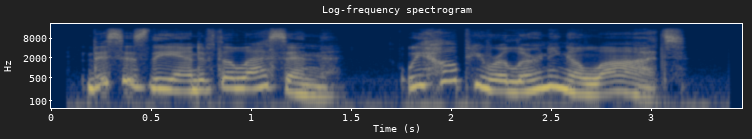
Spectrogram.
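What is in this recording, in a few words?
this is the end of the lesson, female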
